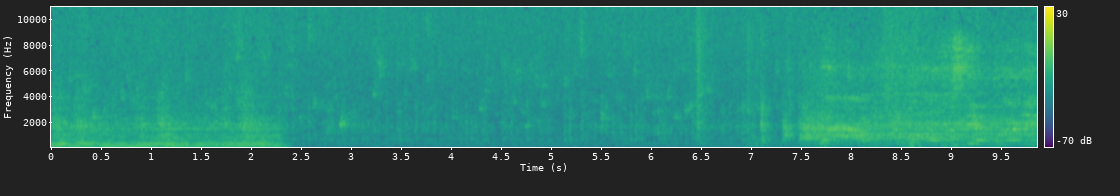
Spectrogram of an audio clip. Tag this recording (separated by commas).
Bathtub (filling or washing), Music, Sink (filling or washing), Speech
